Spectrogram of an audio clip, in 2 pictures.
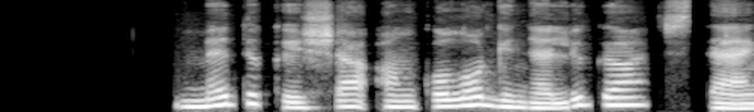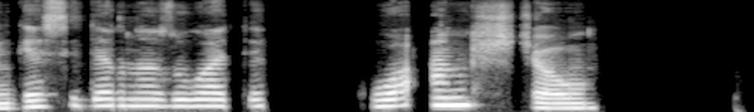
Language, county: Lithuanian, Panevėžys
